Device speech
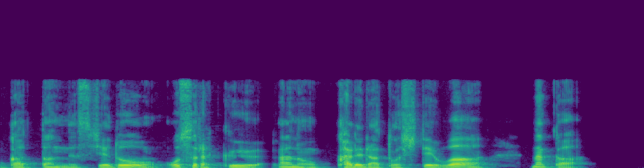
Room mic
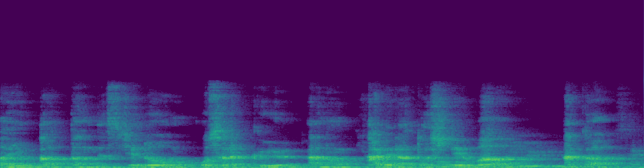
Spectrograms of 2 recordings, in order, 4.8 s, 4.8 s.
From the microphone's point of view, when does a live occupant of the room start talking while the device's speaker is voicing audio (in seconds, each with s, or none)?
2.6 s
